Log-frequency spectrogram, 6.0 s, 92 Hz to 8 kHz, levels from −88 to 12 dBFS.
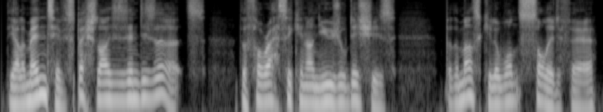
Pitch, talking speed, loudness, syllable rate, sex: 135 Hz, 160 wpm, -19 LUFS, 6.4 syllables/s, male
